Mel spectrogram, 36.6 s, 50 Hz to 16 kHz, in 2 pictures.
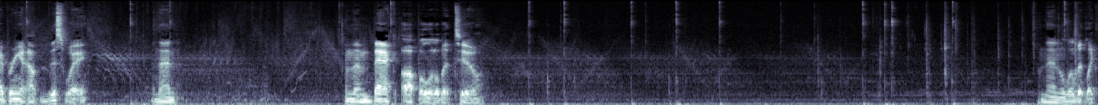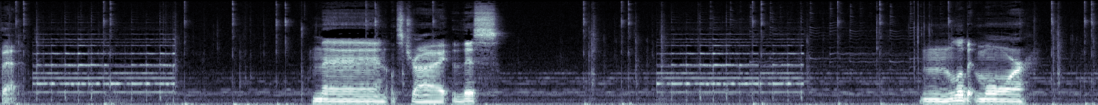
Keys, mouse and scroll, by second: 0.4 click, 2.8 click, 8.8 click, 10.5 click, 11.9 click, 14.8 right click, 15.8 click, 18.5 click, 18.7 space, 20.0 click, 21.0 space, 21.3 click, 23.1 right click, 24.5 shift+right click, 25.4 click, 28.6 click, 29.1 space, 30.8 click, 31.5 space, 32.2 click, 34.0 click, 36.3 click, 36.5 space.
